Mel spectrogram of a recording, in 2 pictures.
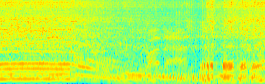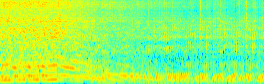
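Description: A chainsaw engine revs up and down.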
